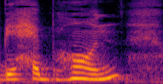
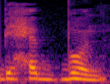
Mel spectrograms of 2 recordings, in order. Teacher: Notice in the Lebanese dialect, we're not pronouncing bihibhun. We just pronounce it bihibbun. The H remains silent.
